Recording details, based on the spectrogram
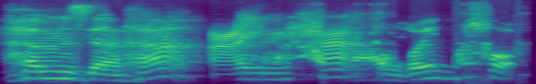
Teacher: Hamzah di sini bawah, tenggorokan bawah. Ain, ha di tengah, ghain, kha di atas. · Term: huruf-huruf halqi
